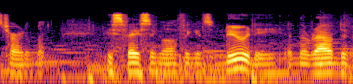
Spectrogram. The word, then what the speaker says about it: NonY: Played under the ID Tyler after he got tired of people mispronouncing his name, calling him NonY. It's NonY, not that it really matters that much, but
